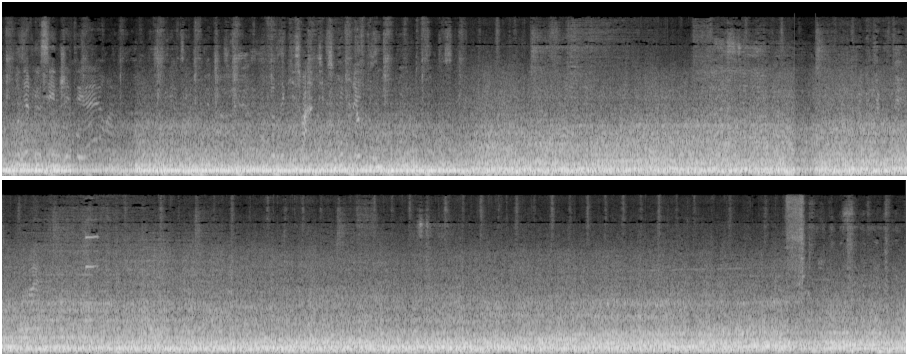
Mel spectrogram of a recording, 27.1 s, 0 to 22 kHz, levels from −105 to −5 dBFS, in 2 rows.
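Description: At 1.04 s the level falls abruptly by about 6 dB and holds there until 2.01 s, then does so again from 11.89 to 12.21 s. This is likely one channel drops out: with one stereo side briefly lost, the mono sum keeps only half of the shared material, and anything unique to that side vanishes. On the waveform both stretches show a sudden, flat-edged narrowing of the envelope. A spectrogram shows an even dimming across all frequencies with sharp vertical boundaries.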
